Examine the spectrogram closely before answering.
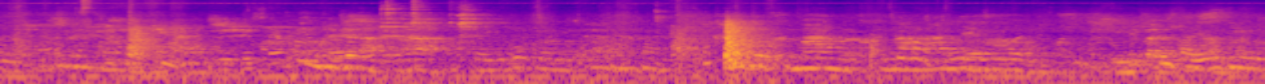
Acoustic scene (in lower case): restaurant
